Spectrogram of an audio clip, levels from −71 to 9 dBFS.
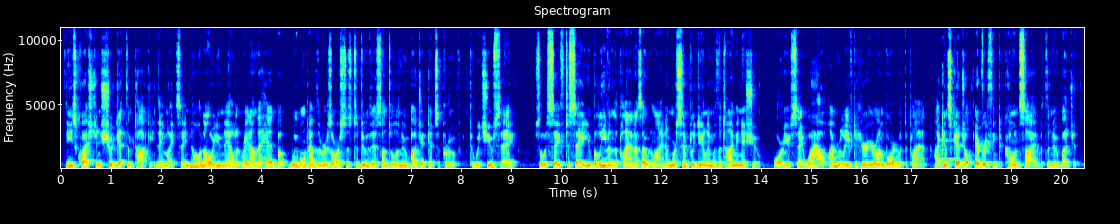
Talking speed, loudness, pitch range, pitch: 235 wpm, -19 LUFS, 120-195 Hz, 150 Hz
